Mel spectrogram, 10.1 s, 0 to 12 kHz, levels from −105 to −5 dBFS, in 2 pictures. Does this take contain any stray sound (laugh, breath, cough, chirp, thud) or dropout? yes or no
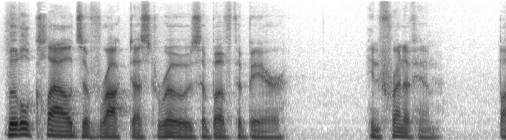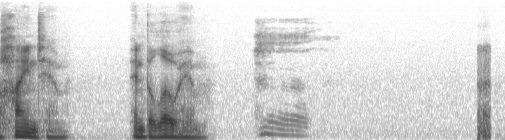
yes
